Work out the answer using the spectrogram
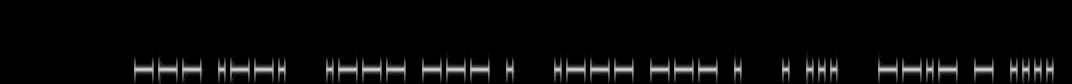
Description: Morse code, heard as a keyed tone, about 21 wpm, 700 Hz. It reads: OP JOE JOE ES QTH
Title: Speed-Racing Common QSO Phrases - 20wpm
